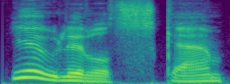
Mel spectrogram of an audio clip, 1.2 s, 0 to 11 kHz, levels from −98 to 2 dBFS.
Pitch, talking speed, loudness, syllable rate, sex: 150 Hz, 155 wpm, -15 LUFS, 3.6 syllables/s, male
